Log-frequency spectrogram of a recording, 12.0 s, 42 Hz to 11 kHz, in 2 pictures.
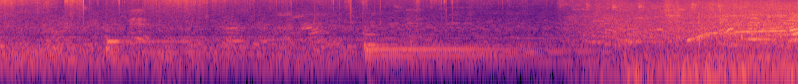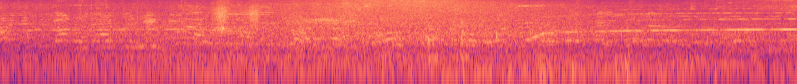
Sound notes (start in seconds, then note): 0.1 somber music; 4.9 siren wailing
